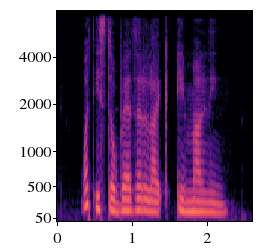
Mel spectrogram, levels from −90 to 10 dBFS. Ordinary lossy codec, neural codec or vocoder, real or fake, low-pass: none; codec, 16 kHz, 0.5 kbps, X-Codec, HuBERT features, trained on LibriSpeech; fake; 7.2 kHz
